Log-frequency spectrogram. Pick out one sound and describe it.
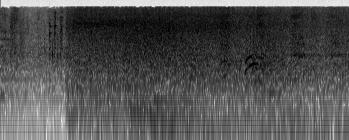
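Rushing water roars loudly.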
